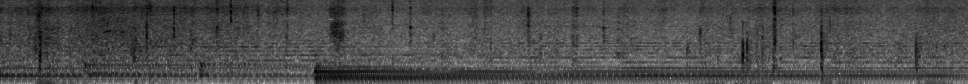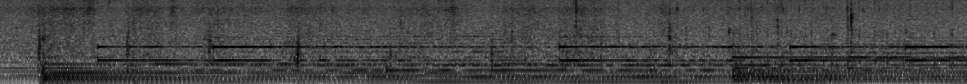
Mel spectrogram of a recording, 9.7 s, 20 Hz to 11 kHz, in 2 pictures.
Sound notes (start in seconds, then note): 4.4 footsteps descending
